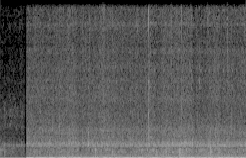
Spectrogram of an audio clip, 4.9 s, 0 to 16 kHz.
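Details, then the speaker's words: Mercedes 240D diesel driving after fuel injector repair and valve lash adjustment, previously clanking and smoking heavily: even low rumble pulling away, no clatter or knocking over road noise; runs better than ever, normal running. "this is incredible it's runs so nicely I hasn't run this nice ever this is great"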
